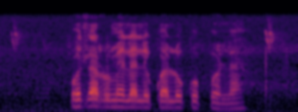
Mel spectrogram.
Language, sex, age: Tswana, male, 20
